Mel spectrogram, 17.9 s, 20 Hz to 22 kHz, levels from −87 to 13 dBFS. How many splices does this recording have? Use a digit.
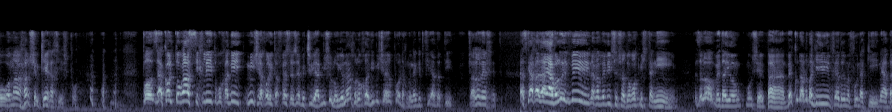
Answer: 1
